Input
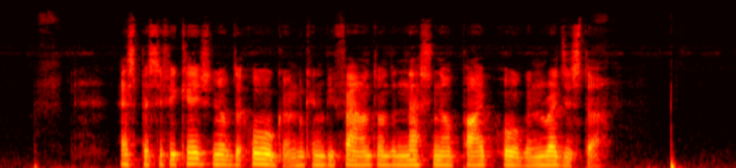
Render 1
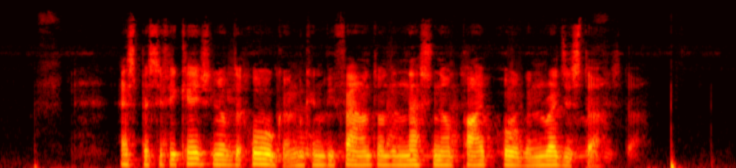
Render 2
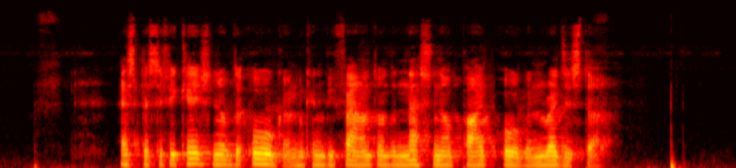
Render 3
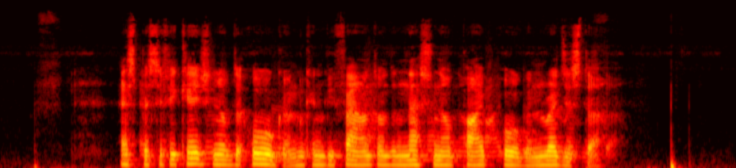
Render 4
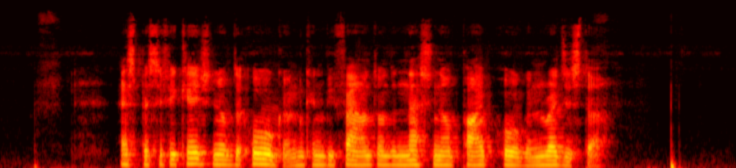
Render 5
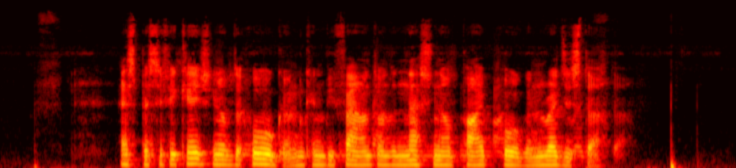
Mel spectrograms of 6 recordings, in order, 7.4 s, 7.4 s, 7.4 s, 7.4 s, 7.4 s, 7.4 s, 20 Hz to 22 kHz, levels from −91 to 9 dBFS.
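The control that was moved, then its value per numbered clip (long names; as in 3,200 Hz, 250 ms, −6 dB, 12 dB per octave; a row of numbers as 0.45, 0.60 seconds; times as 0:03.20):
far-end echo of a speakerphone, delay time: 400, 120, 180, 80, 260 milliseconds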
